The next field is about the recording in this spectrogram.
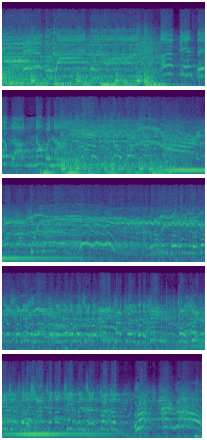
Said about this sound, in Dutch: En hier hoor je die lekkere, gezellige live chaos.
